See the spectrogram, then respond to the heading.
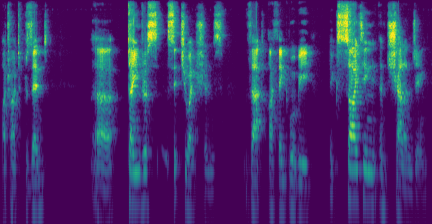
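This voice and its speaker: A man's voice: mid-range voice, takes it slowly, bright, forceful tone. A man giving a casual, rambling and enthusiastic recap as a tabletop game master. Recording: roomy echo.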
